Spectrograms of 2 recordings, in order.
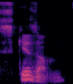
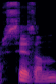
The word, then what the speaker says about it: schism: time you have um this great schism or sism both are acceptable pronunciations you have the this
